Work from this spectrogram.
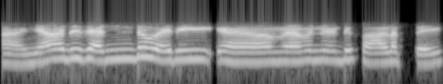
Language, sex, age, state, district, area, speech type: Malayalam, female, 18-30, Kerala, Kollam, rural, conversation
